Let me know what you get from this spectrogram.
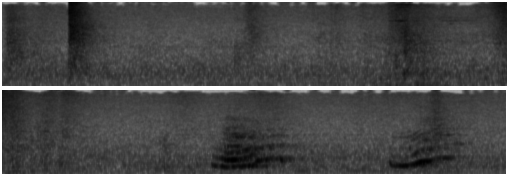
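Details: Blue golden British Shorthair mother Xaxa grooming her tiny kitten Piano indoors and talking nonstop; after a quiet stretch with faint rustles, two clear wavering meows follow about a second apart, each bending upward then down.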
